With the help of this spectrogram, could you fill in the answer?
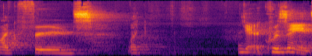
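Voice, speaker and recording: There is clear background noise and some audible echo from the room around this woman as she speaks. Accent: Australian. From Australia, Queensland. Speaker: vlogger sharing eating disorder recovery. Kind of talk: casual vlog talk to camera. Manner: rambling, hesitant with many fillers.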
